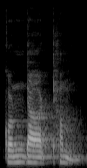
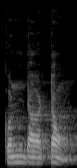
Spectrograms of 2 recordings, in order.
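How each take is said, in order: The two takes are said the same way.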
